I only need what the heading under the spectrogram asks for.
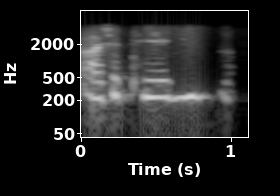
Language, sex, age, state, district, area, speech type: Kashmiri, male, 30-45, Jammu and Kashmir, Pulwama, rural, conversation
